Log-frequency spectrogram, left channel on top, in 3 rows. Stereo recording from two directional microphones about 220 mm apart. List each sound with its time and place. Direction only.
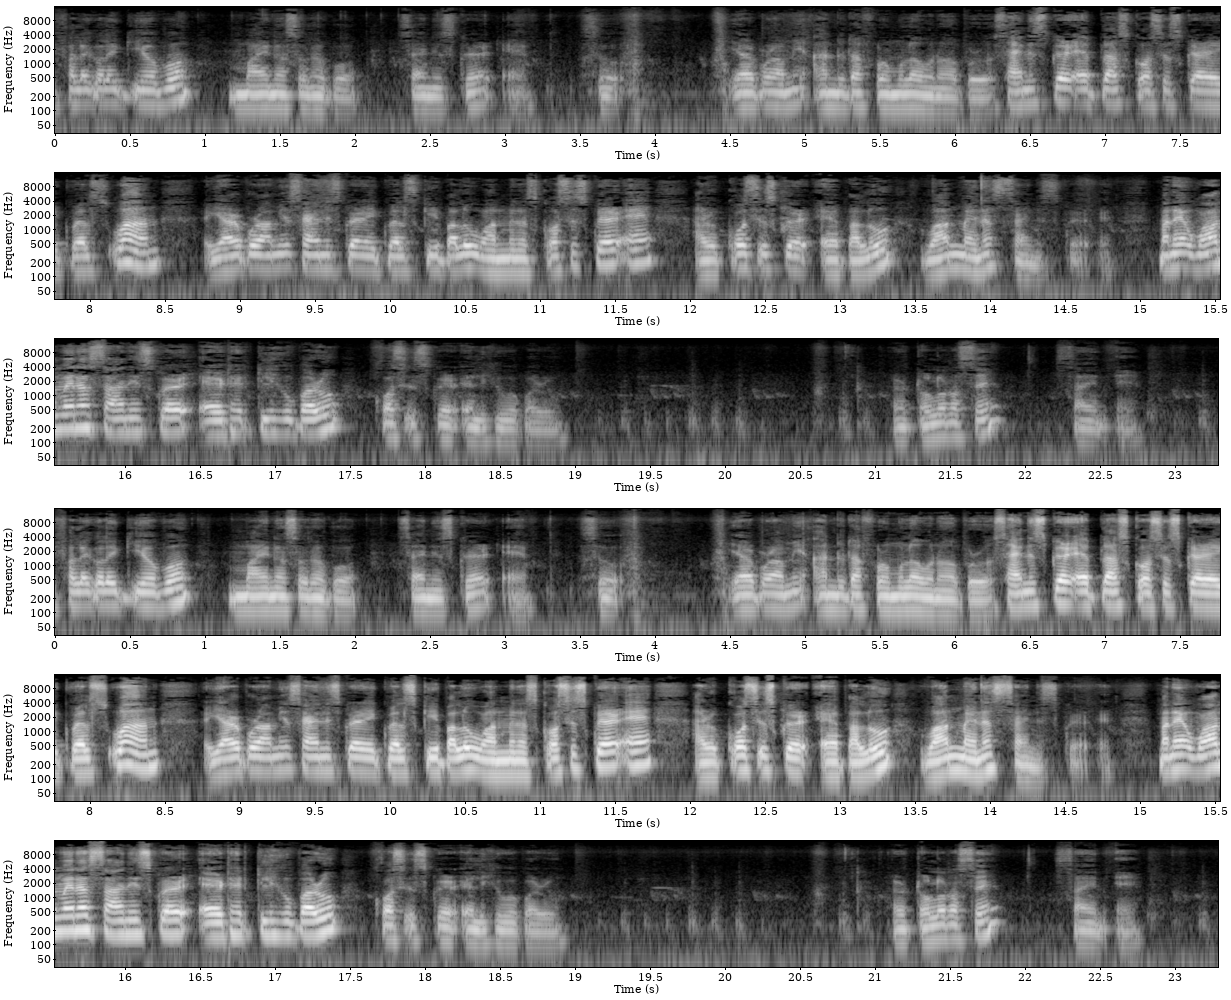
0.0 s speech: 50° right (ahead or behind)
4.5 s speech: 50° right (ahead or behind)
20.8 s speech: 50° right (ahead or behind)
